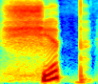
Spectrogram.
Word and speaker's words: ship: First, let's work on ship and sheep. Ship, short I sound, ship. Sheep, long E sound, sheep.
